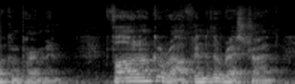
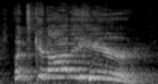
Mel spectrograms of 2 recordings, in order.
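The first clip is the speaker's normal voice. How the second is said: high, frantic scream to flee; terrified high-pitched escape cry; panicked cry. A narrator's reading. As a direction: shriek it like you're running for your life. Fleeing the ghost in panic.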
